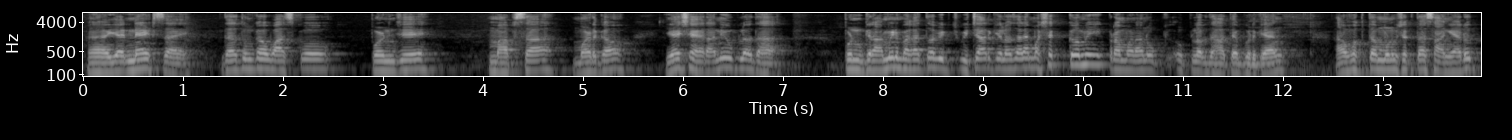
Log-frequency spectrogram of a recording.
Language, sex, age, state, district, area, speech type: Goan Konkani, male, 45-60, Goa, Murmgao, rural, spontaneous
